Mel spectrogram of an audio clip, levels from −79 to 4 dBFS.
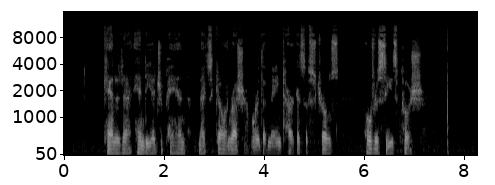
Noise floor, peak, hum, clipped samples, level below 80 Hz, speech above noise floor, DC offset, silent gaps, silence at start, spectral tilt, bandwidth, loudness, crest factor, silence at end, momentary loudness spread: -75 dBFS; -18 dBFS; none; under 0.1%; -64 dBFS; 37 dB; under 0.1%; none; 0.8 s; -2.5 dB/octave; 11.5 kHz; -37 LUFS; 20 dB; 1.1 s; 12 LU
